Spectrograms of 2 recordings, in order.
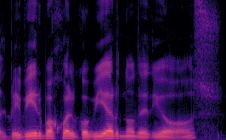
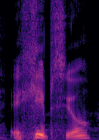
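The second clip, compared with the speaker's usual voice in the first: laughing through "egipcio", higher and louder; 5 semitones higher, 5 dB louder, slower than usual. Real, not acted. The preacher laughs mid-quote at the Egyptian horse image. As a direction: break into a laugh on the word.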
